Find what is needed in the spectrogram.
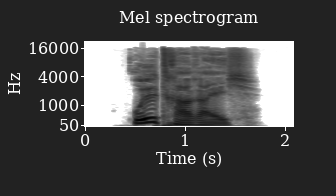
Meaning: ultrarich
- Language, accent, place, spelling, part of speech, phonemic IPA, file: German, Germany, Berlin, ultrareich, adjective, /ˈʊltʁaˌʁaɪ̯ç/, De-ultrareich.ogg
